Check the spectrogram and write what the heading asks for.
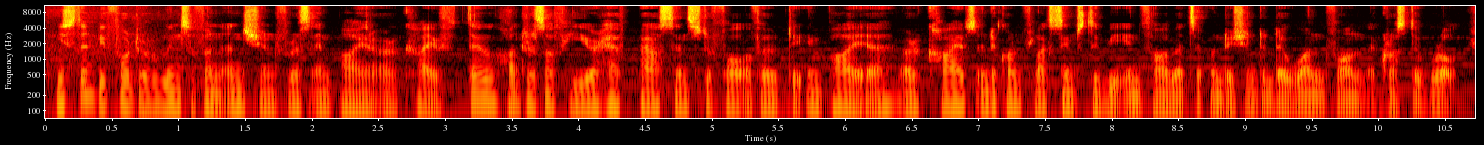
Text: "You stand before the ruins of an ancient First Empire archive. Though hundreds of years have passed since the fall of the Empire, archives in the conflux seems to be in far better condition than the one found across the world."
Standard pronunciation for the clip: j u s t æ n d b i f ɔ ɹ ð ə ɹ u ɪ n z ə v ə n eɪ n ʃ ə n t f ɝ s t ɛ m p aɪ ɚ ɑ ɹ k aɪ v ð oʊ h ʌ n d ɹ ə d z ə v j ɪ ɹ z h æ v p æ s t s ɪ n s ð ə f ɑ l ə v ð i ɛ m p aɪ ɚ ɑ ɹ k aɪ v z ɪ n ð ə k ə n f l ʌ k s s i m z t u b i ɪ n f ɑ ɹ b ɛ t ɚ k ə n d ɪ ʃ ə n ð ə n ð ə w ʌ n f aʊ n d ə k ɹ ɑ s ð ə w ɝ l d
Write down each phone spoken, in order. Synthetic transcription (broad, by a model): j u s t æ n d b i f ɔ ɹ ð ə ɹ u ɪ n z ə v ə n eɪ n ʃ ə n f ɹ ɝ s ɛ m p aɪ ɚ ɑ ɹ k aɪ v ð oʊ h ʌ n d ɹ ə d s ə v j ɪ ɹ h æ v p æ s s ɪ n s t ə f ɑ l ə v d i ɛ m p aɪ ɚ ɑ ɹ k aɪ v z ɪ n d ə k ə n f l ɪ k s s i m s t u b i ɪ n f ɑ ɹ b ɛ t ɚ k ə n d ɪ ʃ ə n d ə n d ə w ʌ n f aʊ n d ə k ɹ ɑ s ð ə w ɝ l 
